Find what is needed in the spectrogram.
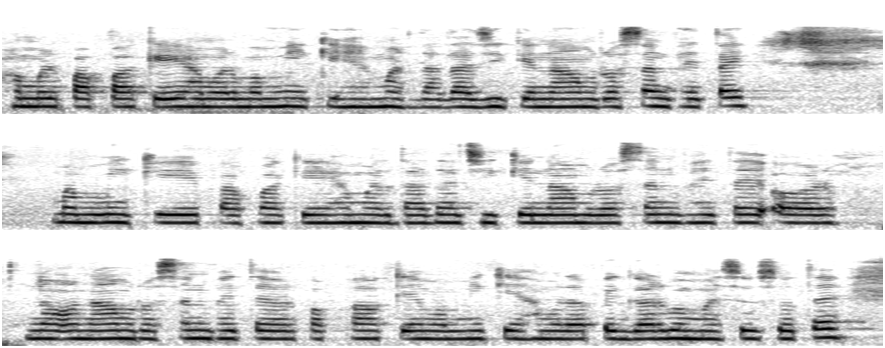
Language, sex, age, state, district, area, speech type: Maithili, female, 18-30, Bihar, Purnia, rural, spontaneous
